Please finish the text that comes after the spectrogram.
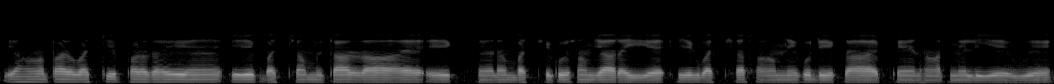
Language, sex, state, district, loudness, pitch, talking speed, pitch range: Hindi, male, Uttar Pradesh, Hamirpur, -37 LUFS, 110 Hz, 175 wpm, 105-115 Hz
